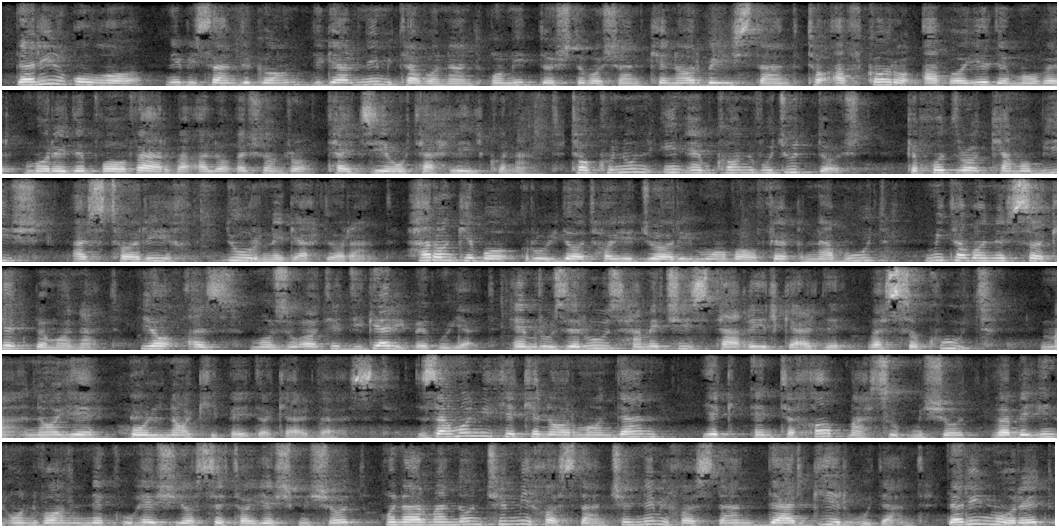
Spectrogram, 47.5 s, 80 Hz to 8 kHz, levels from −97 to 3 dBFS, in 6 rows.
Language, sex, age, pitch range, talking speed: Persian, female, 60-79, 200-240 Hz, 120 wpm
